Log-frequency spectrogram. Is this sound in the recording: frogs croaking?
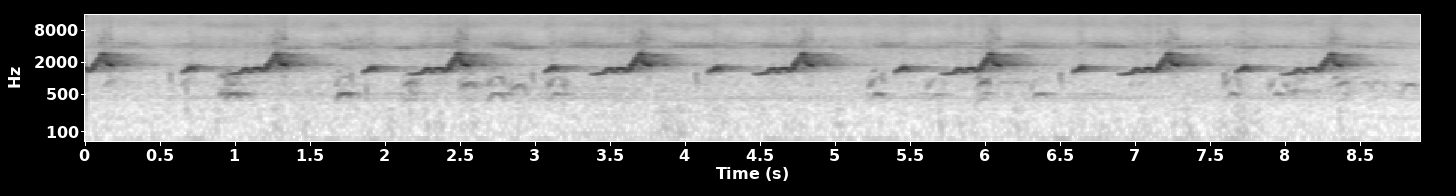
no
